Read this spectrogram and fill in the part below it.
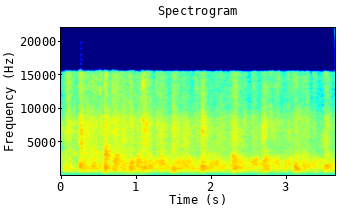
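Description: A seated audience at a business seminar bursts into strong, continuous applause, many hands clapping together at close range without any voices over it.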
